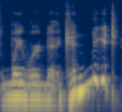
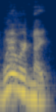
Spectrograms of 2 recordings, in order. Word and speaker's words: Wayward Knight: Let us move along then to the mighty and the wondrous Wayward Knigget. Sorry, I pronounced it phonetically. Yeah, Wayward Knight.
